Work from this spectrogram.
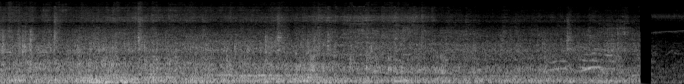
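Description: A tourist train at Green Valley Park in Lalpur rolls along its rails with a steady rumble and rhythmic clatter, close and continuous before cutting off abruptly near the end.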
